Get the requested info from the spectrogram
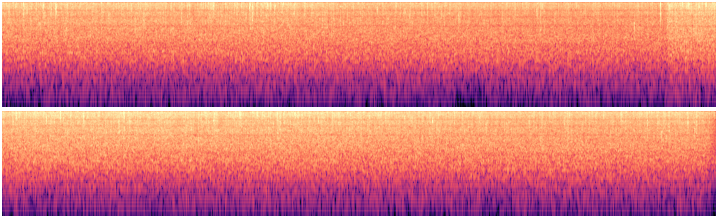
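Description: Heavy typhoon rain pouring down, a steady dense hiss that gets a little louder about halfway through.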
